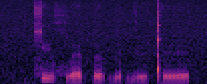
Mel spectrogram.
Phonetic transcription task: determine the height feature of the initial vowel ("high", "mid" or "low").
high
